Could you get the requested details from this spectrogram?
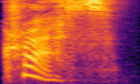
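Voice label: "crass", English, British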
